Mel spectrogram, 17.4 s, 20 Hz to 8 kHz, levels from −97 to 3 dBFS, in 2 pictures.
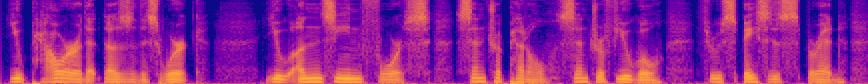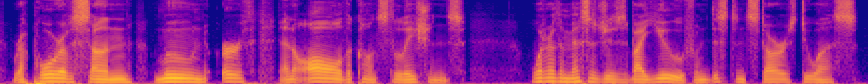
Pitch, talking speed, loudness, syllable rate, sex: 100 Hz, 120 wpm, -21 LUFS, 3.6 syllables/s, male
